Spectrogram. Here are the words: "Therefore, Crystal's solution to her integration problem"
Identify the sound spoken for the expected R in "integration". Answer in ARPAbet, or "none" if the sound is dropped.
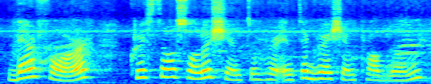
R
